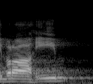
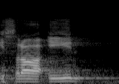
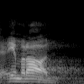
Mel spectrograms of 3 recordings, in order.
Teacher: فالحاصل أن الاسم الأعجمي إذا كان في القرآن الكريم ووقع فيه الراء ووقع قبل الراء كسر فإن ورشا يفخم هذه الراء لأنها واقعة في الاسم العجمي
